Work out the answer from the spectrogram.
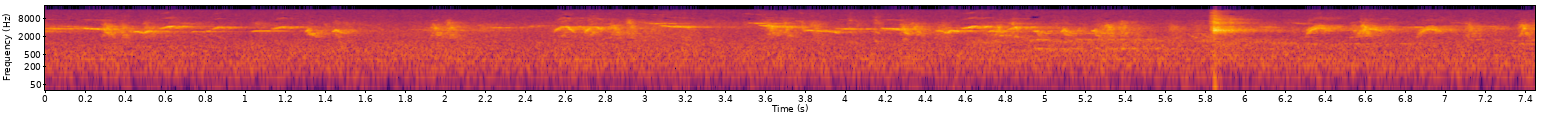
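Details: Very common resident Oriental magpie-robin recorded in Ubon Ratchathani, Thailand, on 24 December 2020; a rambling series of whistled and chirped notes with short pauses and one sharp click.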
